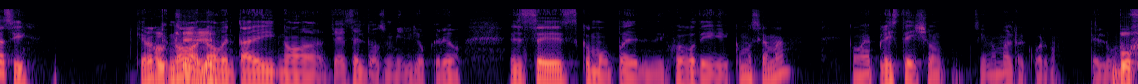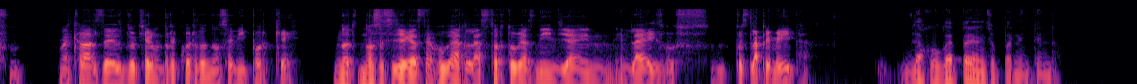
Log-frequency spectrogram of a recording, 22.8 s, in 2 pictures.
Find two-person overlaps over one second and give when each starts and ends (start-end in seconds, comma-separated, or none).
none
